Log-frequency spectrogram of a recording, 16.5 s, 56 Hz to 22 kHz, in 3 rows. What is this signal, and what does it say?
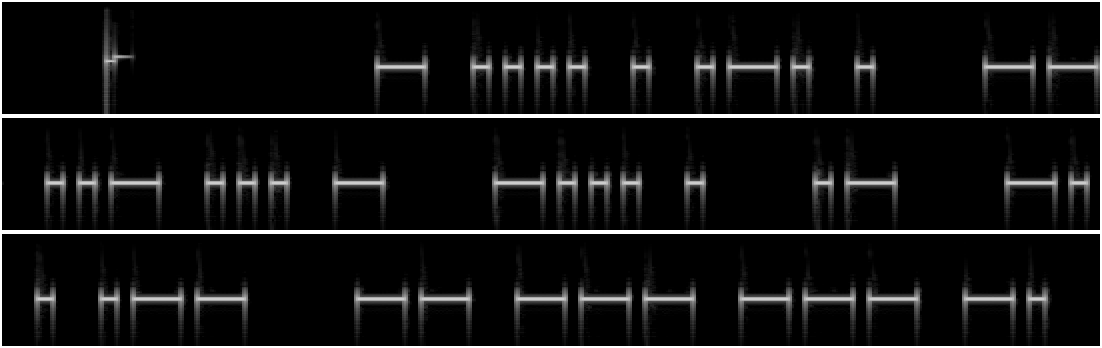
Morse code, heard as a keyed tone, about 15 wpm, 700 Hz. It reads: THERE MUST BE A NEW MOON
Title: Sentences from Top 1000 Words - Review Part 3 - 15wpm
